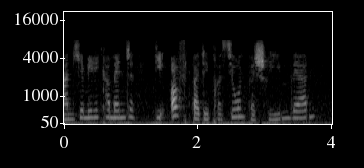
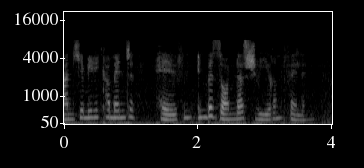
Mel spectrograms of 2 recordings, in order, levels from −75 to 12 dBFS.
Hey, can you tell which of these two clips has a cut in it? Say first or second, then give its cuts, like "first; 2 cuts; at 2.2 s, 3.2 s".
second; 1 cut; at 1.3 s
